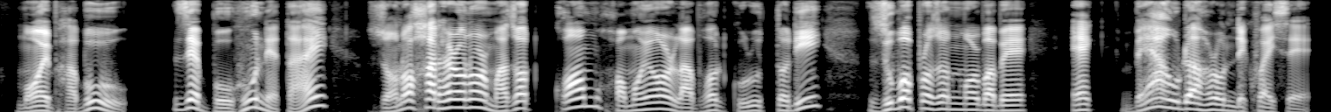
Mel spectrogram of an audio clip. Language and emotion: Assamese, disgusted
